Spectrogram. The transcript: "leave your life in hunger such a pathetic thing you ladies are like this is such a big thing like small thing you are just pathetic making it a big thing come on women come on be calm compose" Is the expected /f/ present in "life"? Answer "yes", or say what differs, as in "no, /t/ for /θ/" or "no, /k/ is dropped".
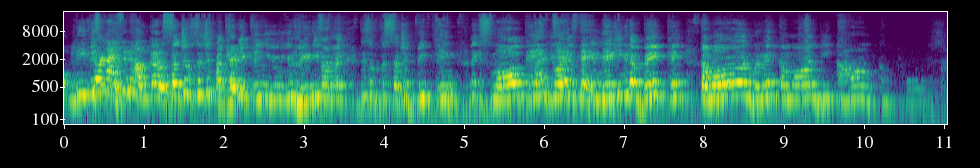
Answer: no, /f/ is dropped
